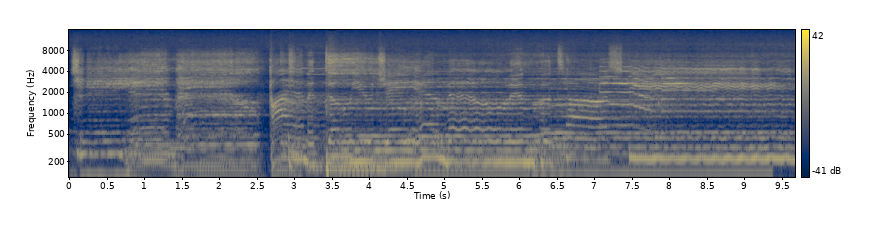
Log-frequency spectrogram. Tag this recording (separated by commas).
Music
